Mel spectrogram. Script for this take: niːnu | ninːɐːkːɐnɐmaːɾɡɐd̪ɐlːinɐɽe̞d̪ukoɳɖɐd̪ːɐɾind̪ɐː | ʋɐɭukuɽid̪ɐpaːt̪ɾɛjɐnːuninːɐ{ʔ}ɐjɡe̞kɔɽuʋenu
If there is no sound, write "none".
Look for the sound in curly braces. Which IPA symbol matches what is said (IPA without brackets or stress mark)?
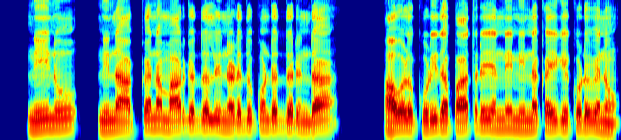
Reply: k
